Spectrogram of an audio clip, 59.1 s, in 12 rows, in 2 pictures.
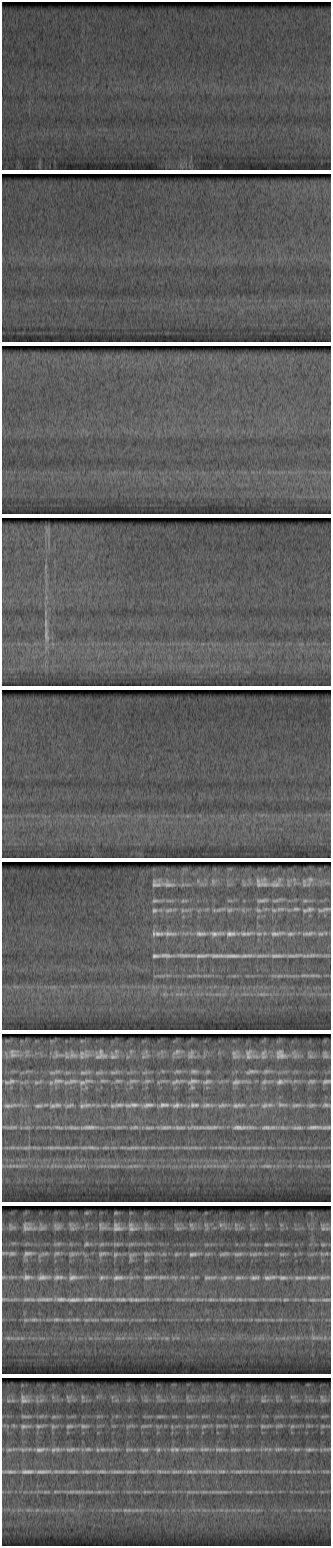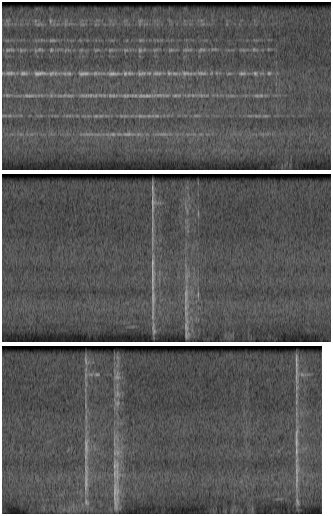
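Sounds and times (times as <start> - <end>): train engine drone: 0.0 - 59.0
high ringing tones: 26.8 - 49.2.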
